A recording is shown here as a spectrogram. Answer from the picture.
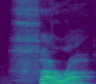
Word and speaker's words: thorough: The word is thorough. The stress is on the first syllable and the first O becomes a, th. Thorough. Now, in American English, it's pronounced with a weak O, more like thorough.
